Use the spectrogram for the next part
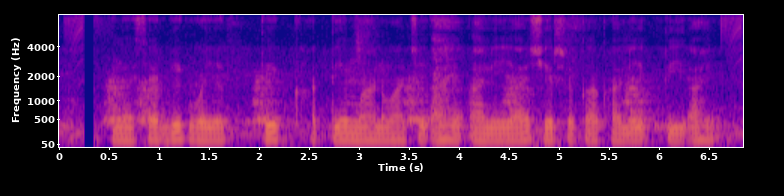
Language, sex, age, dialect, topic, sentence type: Marathi, male, 18-24, Varhadi, banking, statement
